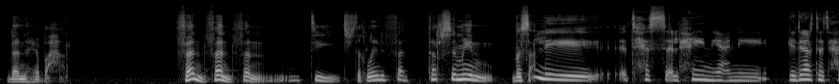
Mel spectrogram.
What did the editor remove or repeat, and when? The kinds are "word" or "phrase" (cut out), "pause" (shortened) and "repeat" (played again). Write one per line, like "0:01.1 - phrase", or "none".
0:03.4 - word
0:04.2 - pause
0:05.3 - phrase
